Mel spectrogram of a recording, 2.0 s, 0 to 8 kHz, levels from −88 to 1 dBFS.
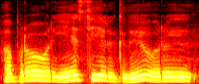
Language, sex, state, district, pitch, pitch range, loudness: Tamil, male, Tamil Nadu, Kanyakumari, 140 Hz, 135-160 Hz, -10 LUFS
